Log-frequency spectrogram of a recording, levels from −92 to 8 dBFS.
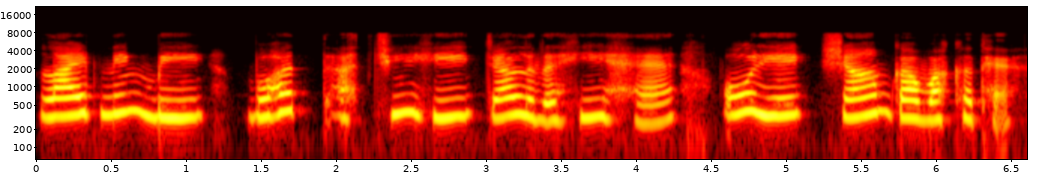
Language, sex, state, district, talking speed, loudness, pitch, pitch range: Hindi, female, Uttar Pradesh, Lalitpur, 125 wpm, -18 LUFS, 320 Hz, 310-350 Hz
